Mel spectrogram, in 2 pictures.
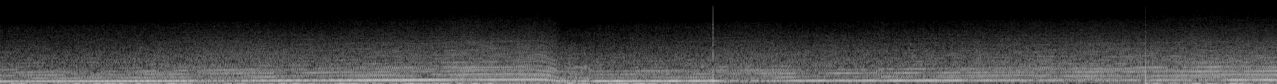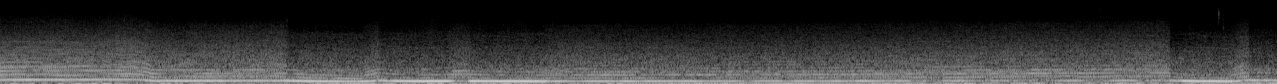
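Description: Race car engine in the Assetto Corsa racing game, a steady loud drone that rises through each gear and drops briefly at every shift, held high through corners for a long continuous run without talk.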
